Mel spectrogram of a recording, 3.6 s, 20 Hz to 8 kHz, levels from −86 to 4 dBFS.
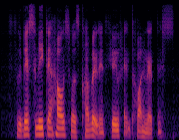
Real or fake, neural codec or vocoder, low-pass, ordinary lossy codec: fake; codec, 16 kHz, 0.5 kbps, FreqCodec, larger model; 7.2 kHz; none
